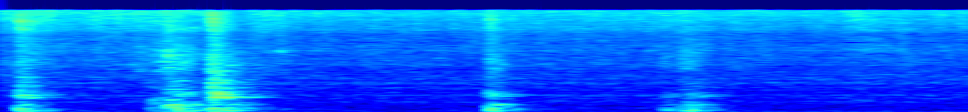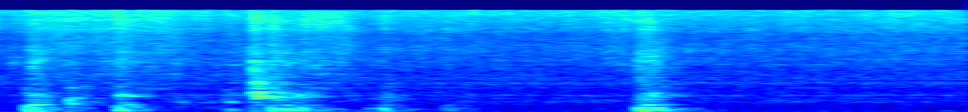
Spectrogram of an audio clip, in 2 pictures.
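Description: A string of irregular knocks and clunks of kitchenware, such as a colander and dishes, being handled at the sink, over a faint steady hiss.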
